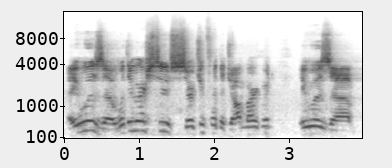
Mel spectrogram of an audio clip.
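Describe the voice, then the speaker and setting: A man in his twenties with a Nepali accent gives casual answers as an interview guest. His voice sits a little high for a man. There is faint noise behind him. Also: expressive, normal speed, a bit bright, rough recording. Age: 20s. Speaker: interview guest, program alumnus.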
